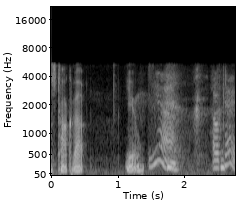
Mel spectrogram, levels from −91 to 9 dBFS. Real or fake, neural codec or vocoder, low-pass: real; none; 5.4 kHz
